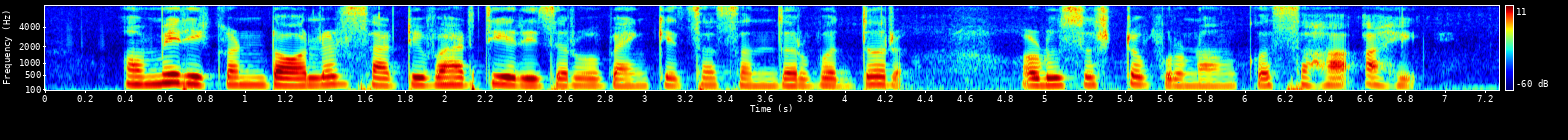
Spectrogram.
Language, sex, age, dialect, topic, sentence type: Marathi, female, 31-35, Northern Konkan, banking, statement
